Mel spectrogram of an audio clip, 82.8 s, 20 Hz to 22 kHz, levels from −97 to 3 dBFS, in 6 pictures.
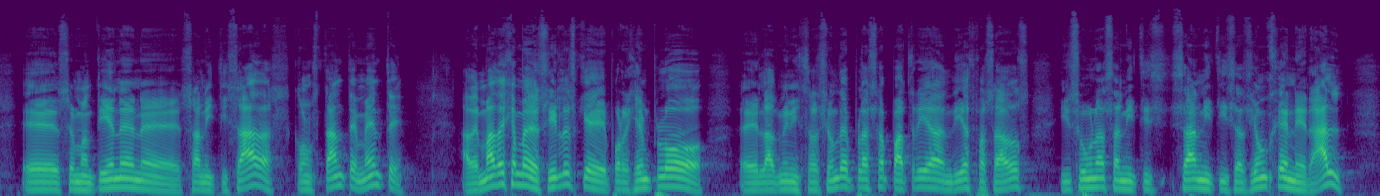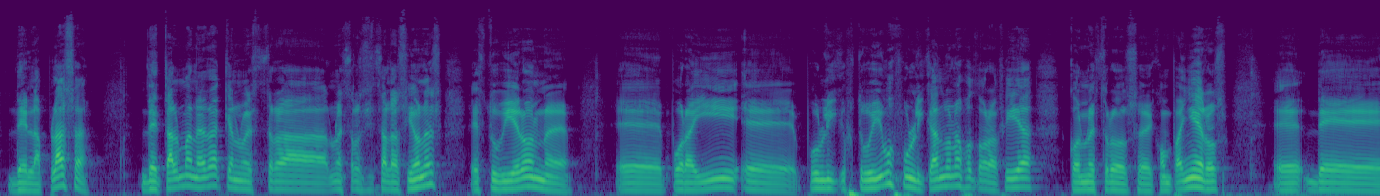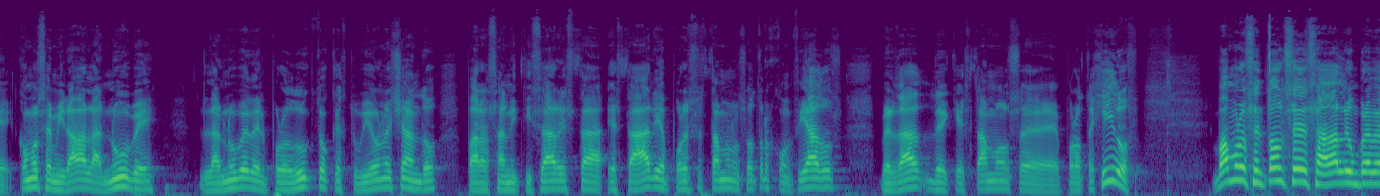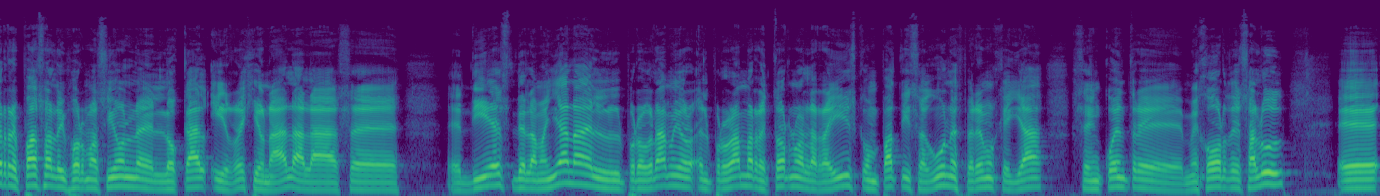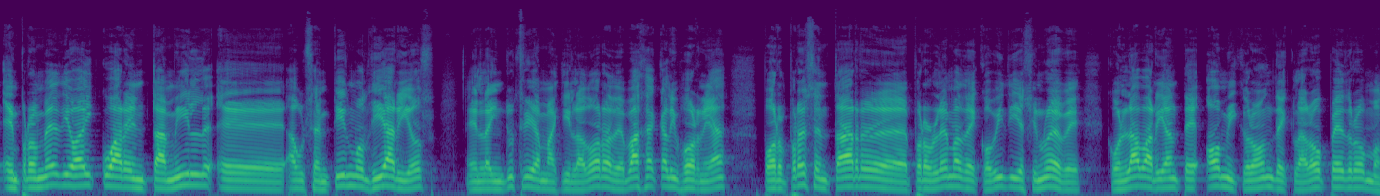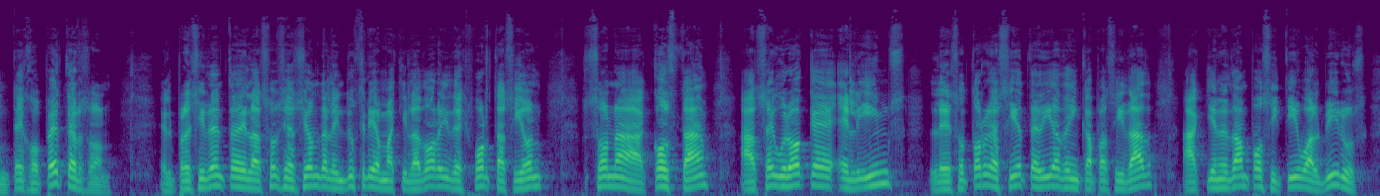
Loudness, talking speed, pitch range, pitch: -30 LUFS, 130 wpm, 115-150 Hz, 135 Hz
